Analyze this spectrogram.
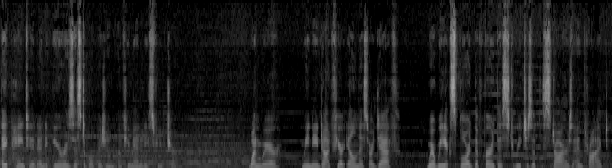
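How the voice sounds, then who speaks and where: A cultured, secretive woman from a video game drama. Her voice has a gravelly creak and she speaks with measured, articulate deliberation, composed throughout. Music plays clearly behind her. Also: deep voice, darkish tone. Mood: measured, confiding. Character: composed, secretive, cultured older woman, former intelligence broker.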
